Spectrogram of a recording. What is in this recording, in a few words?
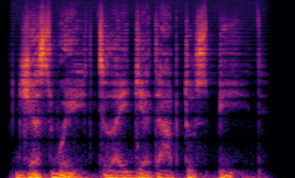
chatter neutral, en; visor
